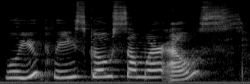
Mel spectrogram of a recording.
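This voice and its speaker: A woman's voice: very high voice, expressive, takes it slowly, background noise, pitched above the performer's own voice, heavily acted. A woman voicing an anxious male elephant in a storybook, with fretful, exclaiming questions. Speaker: storybook character.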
